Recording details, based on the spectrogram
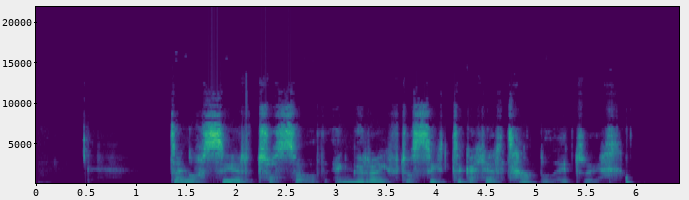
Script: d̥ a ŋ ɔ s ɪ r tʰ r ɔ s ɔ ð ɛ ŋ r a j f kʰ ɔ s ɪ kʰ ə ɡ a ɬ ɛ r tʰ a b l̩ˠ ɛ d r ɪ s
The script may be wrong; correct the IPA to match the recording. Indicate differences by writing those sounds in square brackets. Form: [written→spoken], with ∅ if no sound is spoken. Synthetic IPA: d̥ a ŋ ɔ s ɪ r tʰ r ɔ s ɔ ð ɛ ŋ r a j f [kʰ→tʰ] ɔ s ɪ [kʰ→tʰ] ə ɡ a ɬ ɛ r tʰ a b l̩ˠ ɛ d r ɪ [s→χ]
